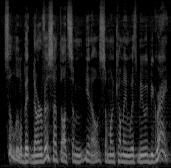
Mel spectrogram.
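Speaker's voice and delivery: ordinary delivery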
